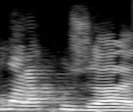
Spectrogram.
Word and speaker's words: maracujá: então trouxe alguns exemplos maracujá quando a gente chamou a palavrinha o maracujá identificamos que a sílaba tônica é a última né começando da ligo já a última penúltima antepenúltima então maracujá é oxítona chaminé ninguém armazéns pastel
